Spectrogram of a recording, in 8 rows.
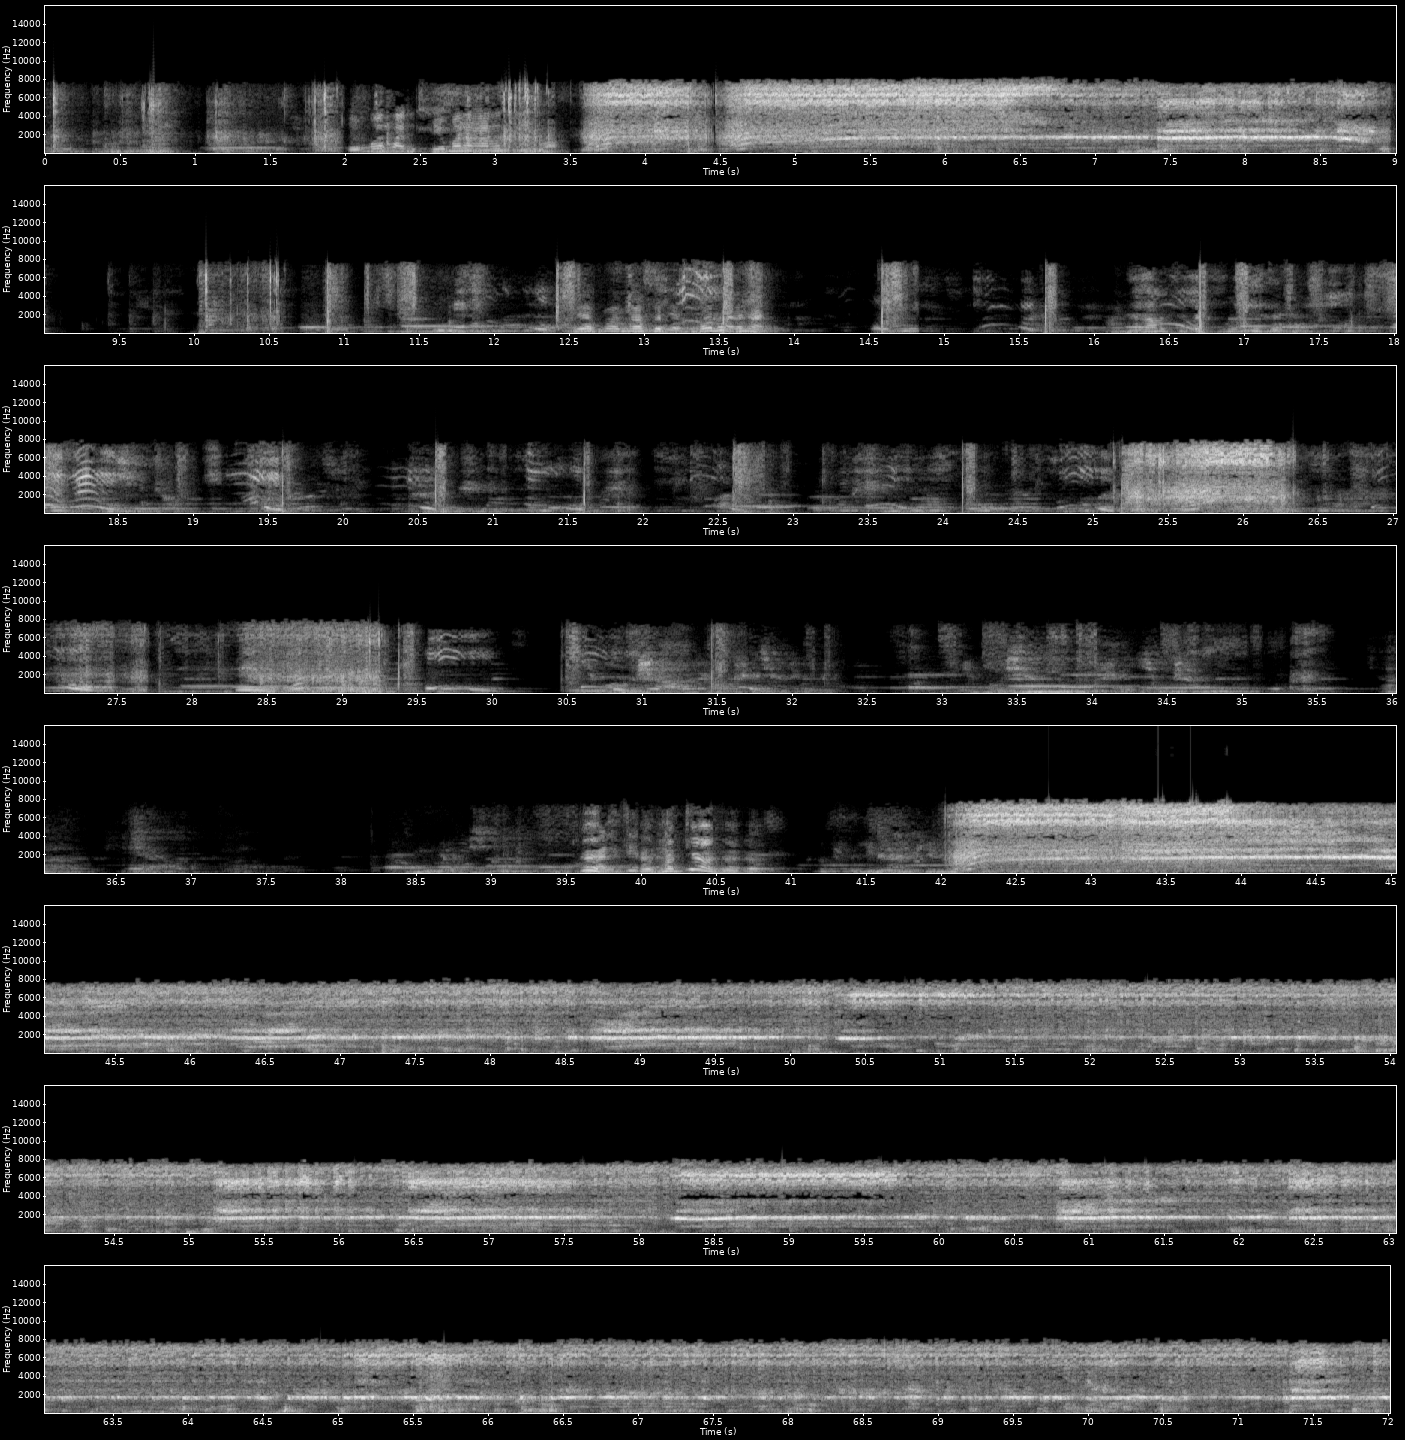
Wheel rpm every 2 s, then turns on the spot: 10, 30, 180, 220, 40, 0, 0, 0, 0, 0, 0, 0, 50, 10, 10, 0, 0, 0, 0, 0, 30, 210, 230, 230, 230, 230, 230, 230, 230, 230, 230, 230, 240, 230, 230, 230.
0-2 8-10 26-28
